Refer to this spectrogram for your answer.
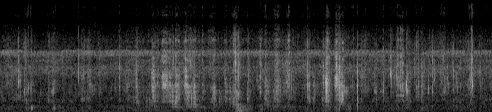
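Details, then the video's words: Close-up of wild raccoons feeding: dense, crackly chewing and crunching with quick bursts of bright clicks, busiest in the second half, against a low steady hiss. "Wild Raccoons & ASMR Chewing Sounds"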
